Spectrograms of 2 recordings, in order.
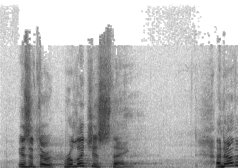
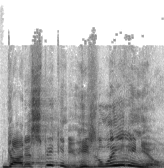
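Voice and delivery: ordinary talk

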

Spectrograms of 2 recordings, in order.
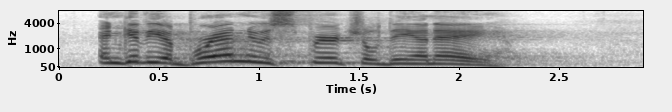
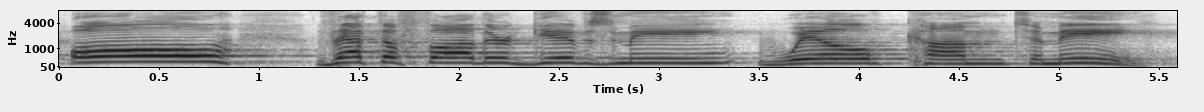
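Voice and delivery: solemn scripture; 3 dB louder, much slower than usual. Acted. Quoting Jesus solemnly.

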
